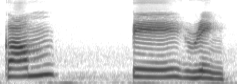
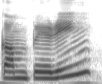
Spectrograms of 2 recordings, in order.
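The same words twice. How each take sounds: First: "comparing" very slowly, split com-pay-ring with long gaps; syllable by syllable. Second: Said in the usual way. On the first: Shown as a demonstration. Teacher sounding out for learners, "comparing" in very slow syllables. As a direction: break "comparing" into drawn-out separate syllables.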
